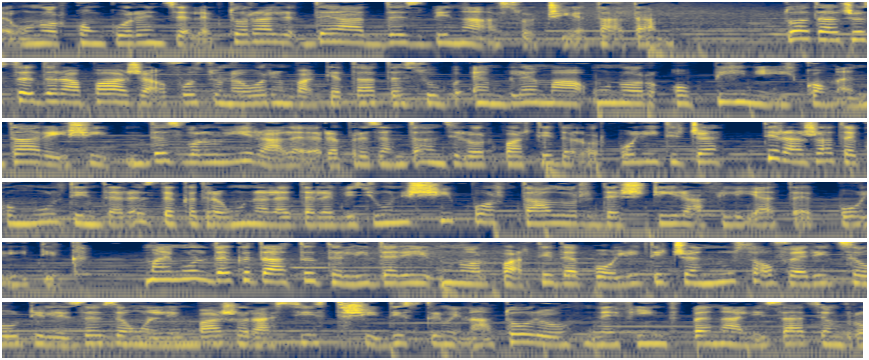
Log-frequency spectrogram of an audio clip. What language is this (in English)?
Romanian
